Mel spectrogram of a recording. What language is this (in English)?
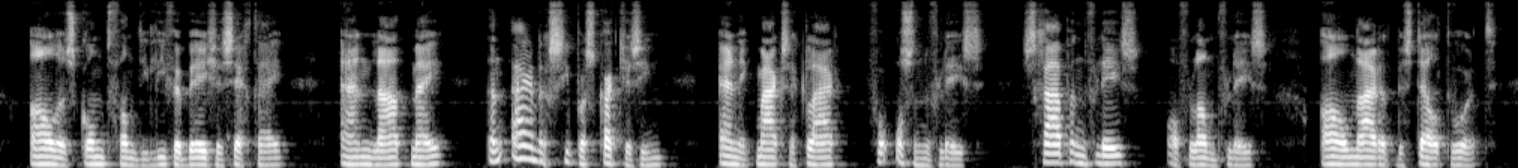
Dutch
